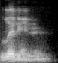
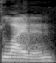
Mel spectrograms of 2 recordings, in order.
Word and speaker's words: Lydon: Chief Lydon, I'm saying it right. So close. It's Lydon.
